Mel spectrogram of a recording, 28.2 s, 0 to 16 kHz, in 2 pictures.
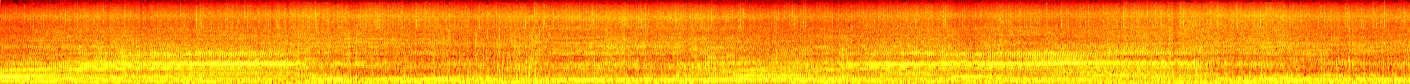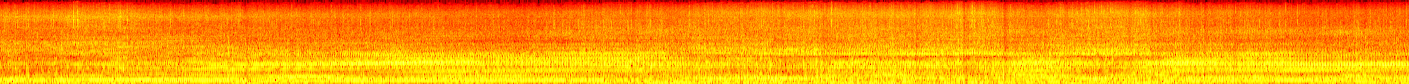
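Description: Ducati 1299 Panigale's 1285 cc Superquadro L-twin engine running under way, its note gliding gently up and down as the throttle changes, over a steady rush of wind noise.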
